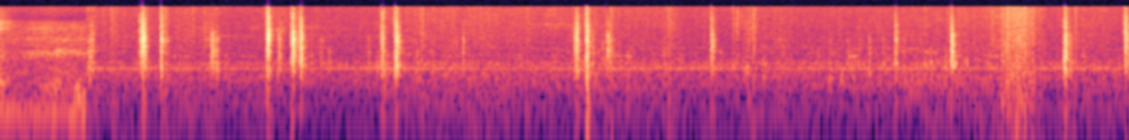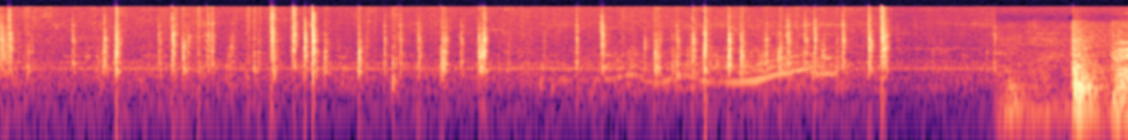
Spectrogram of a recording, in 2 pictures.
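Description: Wooden rolling pin rolling out stiff cracker dough on a silicone baking mat, with many irregular clicks and knocks as the pin presses and shifts against the mat and table.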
